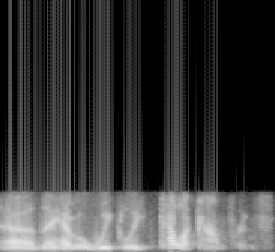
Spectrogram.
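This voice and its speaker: A man's voice: lowish voice, brisk, vocal fry, slightly rough. A man co-hosting a podcast over a cordless phone, trading dry puns and jokes. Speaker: podcast co-host. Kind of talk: casual comedic chat. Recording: tinny phone line.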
